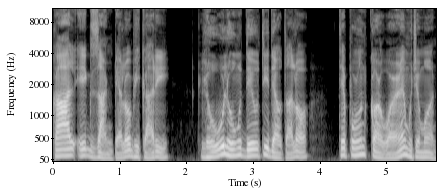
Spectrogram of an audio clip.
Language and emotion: Goan Konkani, sad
